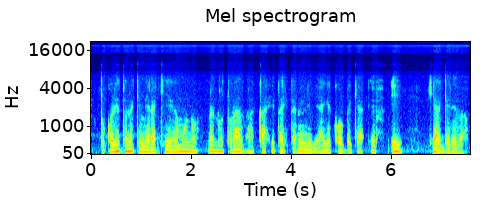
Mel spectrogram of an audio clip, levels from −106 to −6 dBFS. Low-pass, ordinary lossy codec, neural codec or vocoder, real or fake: 19.8 kHz; MP3, 96 kbps; vocoder, 48 kHz, 128 mel bands, Vocos; fake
